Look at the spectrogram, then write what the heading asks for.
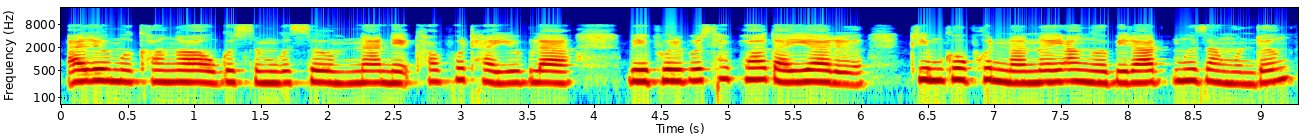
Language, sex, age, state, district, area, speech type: Bodo, female, 18-30, Assam, Chirang, rural, spontaneous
